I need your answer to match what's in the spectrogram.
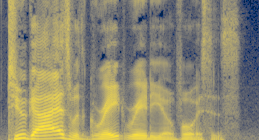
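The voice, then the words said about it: Put-on radio announcer voice. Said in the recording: “my great radio voice ... that sounded like shit”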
